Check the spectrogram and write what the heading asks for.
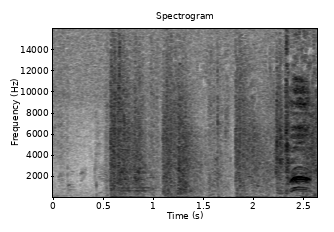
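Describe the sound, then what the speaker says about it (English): Bursts of gunfire in Fallout New Vegas as a character shoots King's gang members, three or four loud broadband volleys in quick succession. "He's just fucking shooting up all the King's gang members now."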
